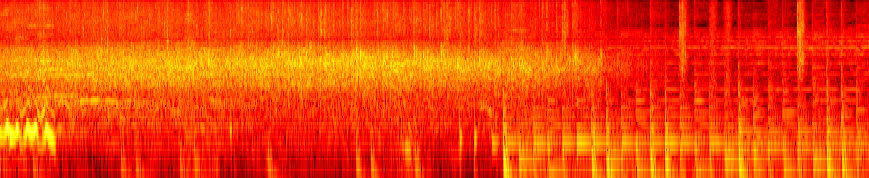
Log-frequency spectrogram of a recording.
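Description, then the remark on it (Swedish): Steady, dense applause from an audience fills the first several seconds, a crowd clapping at an even level, then music with a plucked rhythmic beat takes over as the clapping fades. “Och en stor applåd, eller hur?”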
